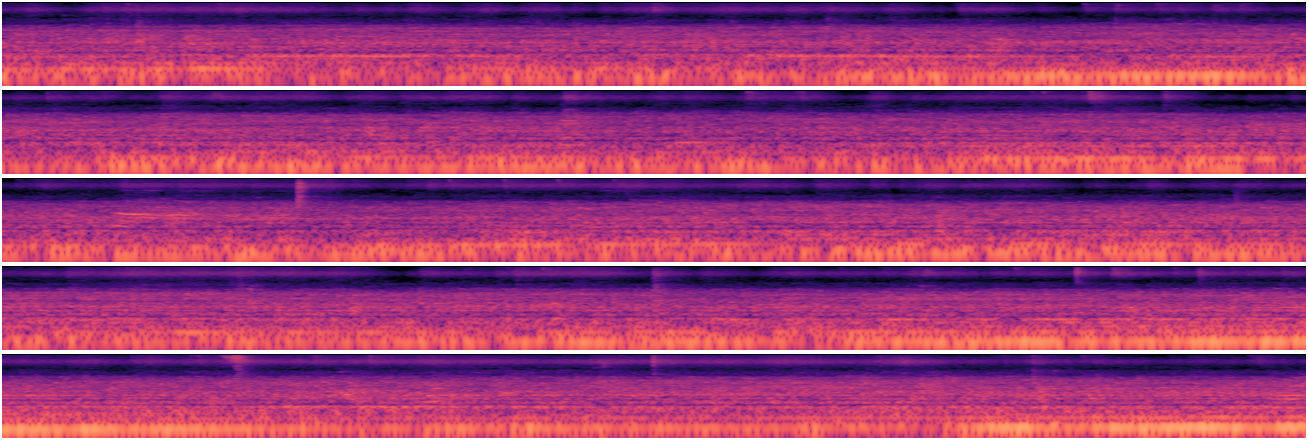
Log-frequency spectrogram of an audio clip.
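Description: Low, steady engine rumble of a vehicle heard from inside its cab while it moves slowly in traffic, swelling a little at times, with a few faint clicks.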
